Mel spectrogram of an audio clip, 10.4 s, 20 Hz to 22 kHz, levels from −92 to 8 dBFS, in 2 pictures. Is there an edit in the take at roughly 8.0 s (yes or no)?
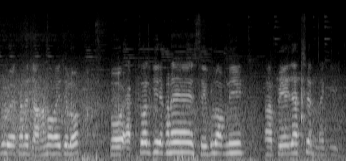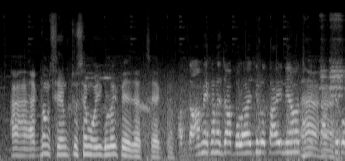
no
